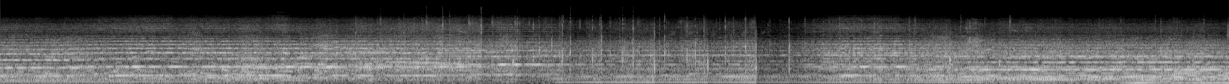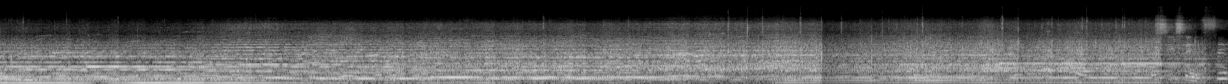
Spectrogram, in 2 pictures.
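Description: Live band playing a slow ballad introduction: held keyboard chords and electric guitar over bass notes that change every few seconds.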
